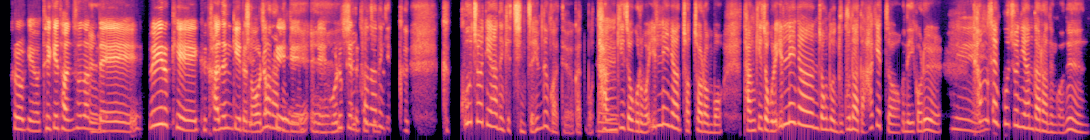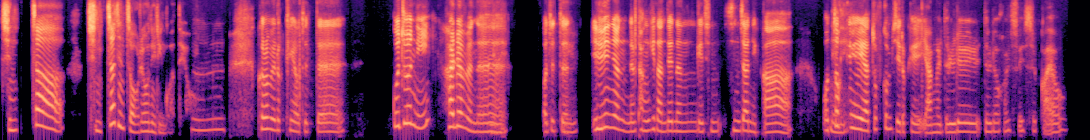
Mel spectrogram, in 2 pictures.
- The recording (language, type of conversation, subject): Korean, podcast, 꾸준히 하는 비결은 뭐예요?
- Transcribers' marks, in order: other background noise; tapping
